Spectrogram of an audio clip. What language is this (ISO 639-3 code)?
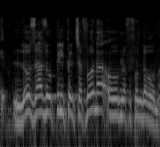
heb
